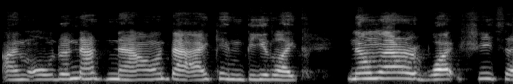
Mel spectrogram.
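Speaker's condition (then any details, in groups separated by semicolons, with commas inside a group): Spastic cerebral palsy, mixed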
